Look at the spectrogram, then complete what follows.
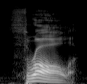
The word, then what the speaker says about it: Thrall: Thrall, Like wall, but with a Modern Warfare hit marker sound at the beginning.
